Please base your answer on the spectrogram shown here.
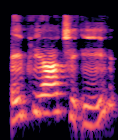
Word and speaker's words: Apiaceae: And then the next group is this, oh my goodness, if I can say this correctly, Apiaceae. Apiaceae is how we pronounce that.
